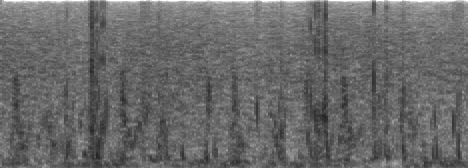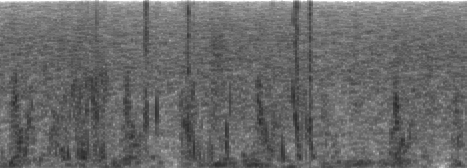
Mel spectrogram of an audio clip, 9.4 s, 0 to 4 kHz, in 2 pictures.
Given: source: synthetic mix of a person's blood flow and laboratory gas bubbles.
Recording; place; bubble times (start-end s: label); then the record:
Doppler ultrasound of blood flow; precordium
0.34-1.10 s: bubbles
1.39-1.51 s: bubbles
1.56-1.70 s: bubbles
1.77-1.87 s: bubbles
2.02-2.20 s: bubbles
2.52-2.60 s: bubbles
2.70-2.87 s: bubbles
2.96-3.34 s: bubbles
3.69-4.08 s: bubbles
4.28-4.44 s: bubbles
4.50-4.63 s: bubbles
5.25-5.77 s: bubbles
6.00-6.15 s: bubbles
6.19-6.27 s: bubbles
6.44-6.80 s: bubbles
6.89-7.00 s: bubbles
7.35-7.84 s: bubbles
9.33-9.36 s: bubbles
From the record:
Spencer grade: 3 (all of the cardiac periods contain showers or single bubble signals, but not dominating or overriding the cardiac motion signals); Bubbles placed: only in the low amplitude regions of the cardiac cycle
